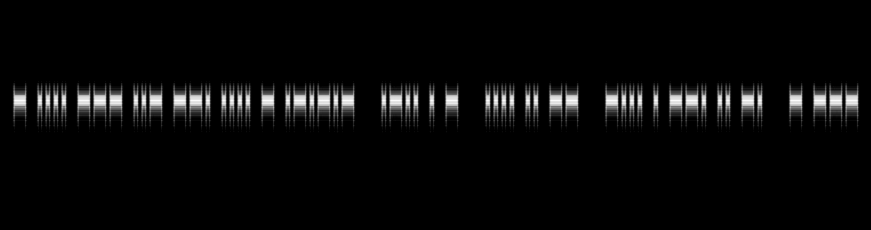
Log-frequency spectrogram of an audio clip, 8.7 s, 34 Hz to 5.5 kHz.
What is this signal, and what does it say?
Morse code, heard as a keyed tone, about 30 wpm, 600 Hz. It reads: THOUGHT. LET HIM BEGIN TO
